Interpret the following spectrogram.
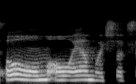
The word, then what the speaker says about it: Om: It's Om, O-M, which looks like a pretty simple, easy way to say it, but it's actually pronounced as three syllables.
